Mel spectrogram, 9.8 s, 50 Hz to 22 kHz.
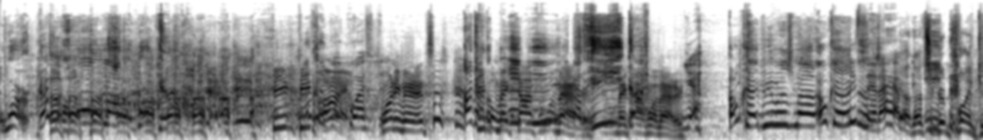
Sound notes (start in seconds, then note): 2.2 laughing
